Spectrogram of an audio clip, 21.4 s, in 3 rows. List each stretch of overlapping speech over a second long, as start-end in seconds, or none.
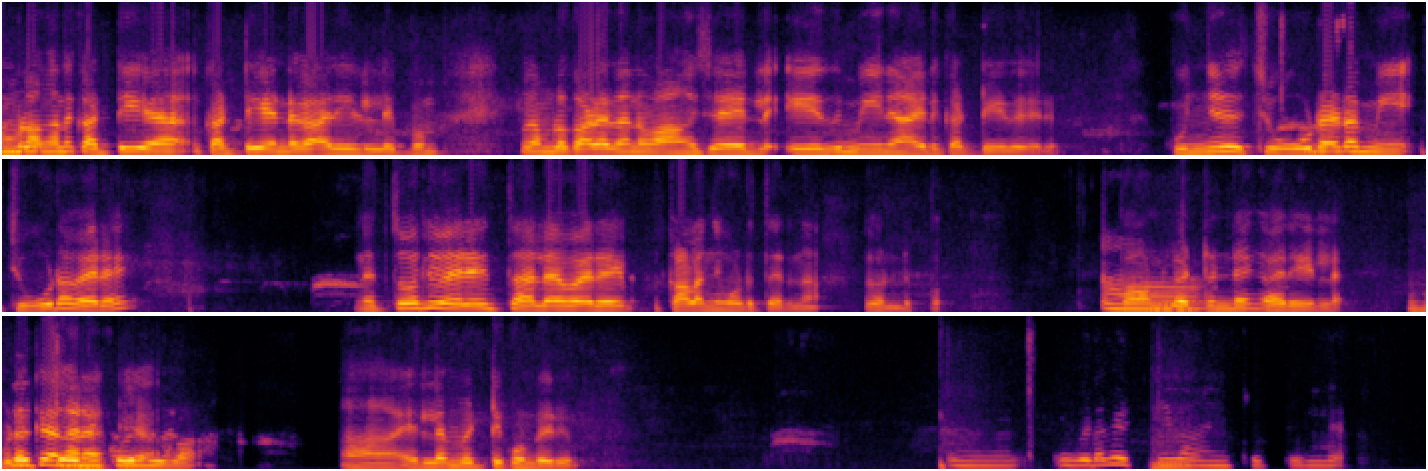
none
